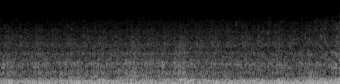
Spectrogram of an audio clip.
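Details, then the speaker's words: Saab Sonett idling after a leaking exhaust joint near the starter was tightened: a steady low rumble with an even beat and no chuffing or ticking. The exhaust leak sounds solved, at least for now. "well it sounds to me like the exhaust leak has been solved at least for now"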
